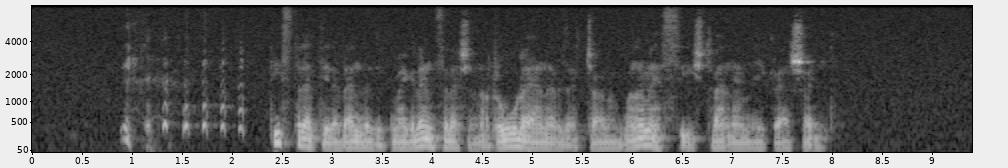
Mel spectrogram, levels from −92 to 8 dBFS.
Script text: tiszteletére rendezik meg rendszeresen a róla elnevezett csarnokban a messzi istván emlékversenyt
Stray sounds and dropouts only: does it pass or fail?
fail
